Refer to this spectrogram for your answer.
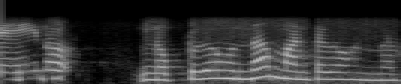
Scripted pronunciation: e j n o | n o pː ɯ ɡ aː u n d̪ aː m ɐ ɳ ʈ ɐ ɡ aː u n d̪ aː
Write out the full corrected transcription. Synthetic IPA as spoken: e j n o | n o pː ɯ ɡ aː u n d̪ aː m ɐ ɳ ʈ ɐ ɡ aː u n d̪ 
